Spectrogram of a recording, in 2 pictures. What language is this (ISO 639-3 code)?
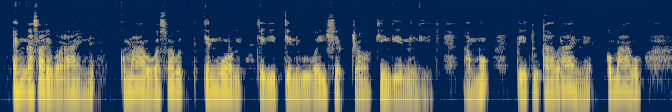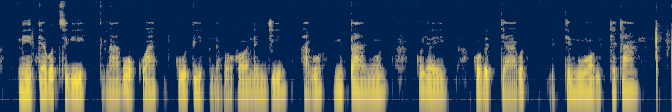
kln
